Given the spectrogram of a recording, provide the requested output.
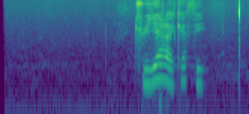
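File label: "tea spoon", French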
